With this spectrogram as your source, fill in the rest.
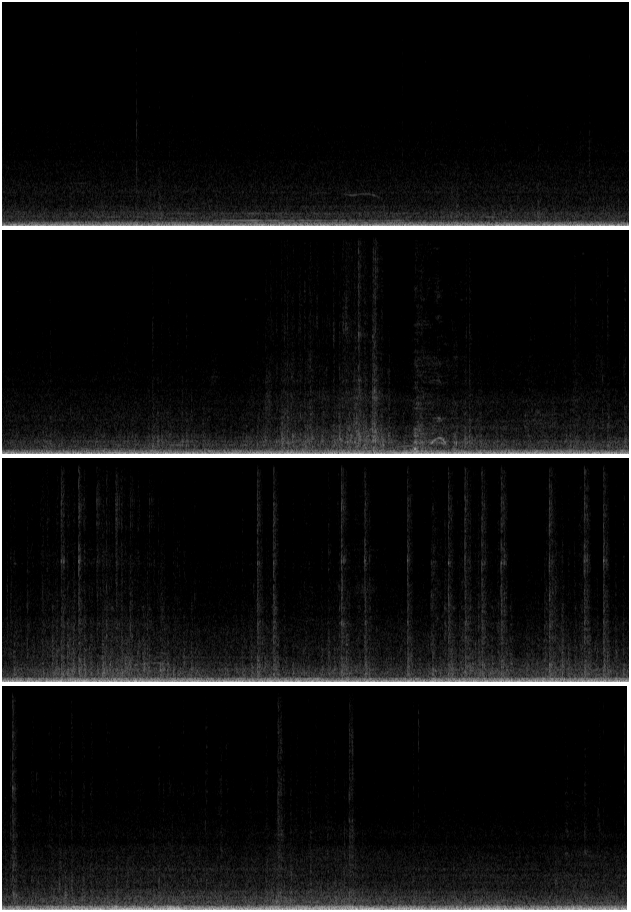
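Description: Jet engines roar steadily and deeply from inside an airliner cabin.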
